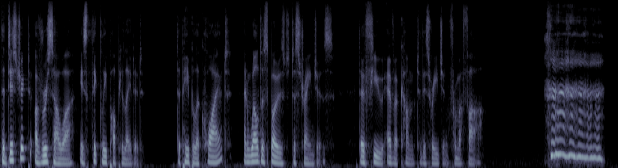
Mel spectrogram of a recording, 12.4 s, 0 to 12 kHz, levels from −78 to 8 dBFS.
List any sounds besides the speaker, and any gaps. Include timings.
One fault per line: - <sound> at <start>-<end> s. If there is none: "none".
- laugh at 10.9-12.1 s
